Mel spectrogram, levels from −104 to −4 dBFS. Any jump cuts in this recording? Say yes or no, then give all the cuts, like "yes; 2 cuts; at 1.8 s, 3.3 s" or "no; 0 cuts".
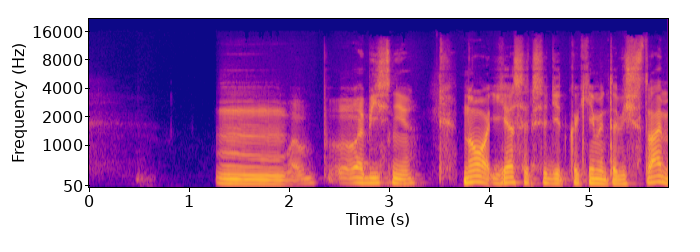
yes; 3 cuts; at 4.0 s, 4.4 s, 4.8 s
